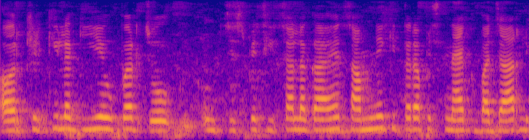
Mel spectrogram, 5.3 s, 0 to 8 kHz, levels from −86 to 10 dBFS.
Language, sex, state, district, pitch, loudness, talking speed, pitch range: Hindi, female, Chhattisgarh, Bilaspur, 230 Hz, -17 LUFS, 190 wpm, 215-240 Hz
